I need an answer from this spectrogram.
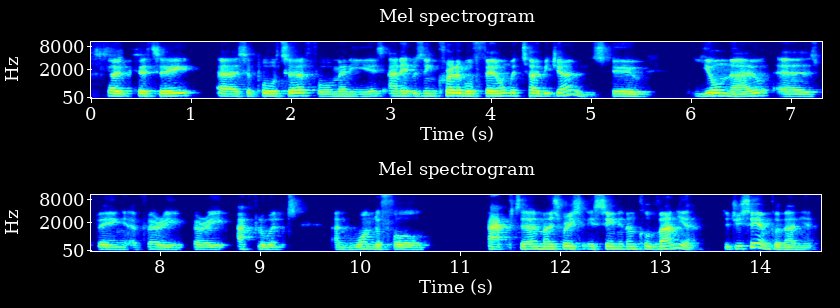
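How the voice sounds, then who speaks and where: A man's voice: medium pitch, fairly even intonation, moderate pace. A man, co-hosting a casual podcast chat and telling jokey, self-deprecating stories. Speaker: podcast co-host. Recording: echoey room.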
